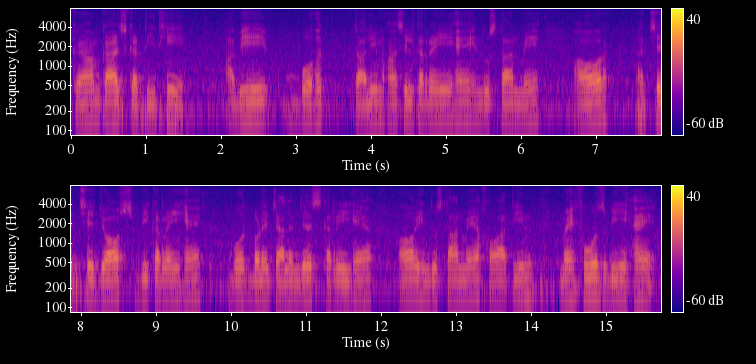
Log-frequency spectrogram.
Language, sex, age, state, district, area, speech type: Urdu, male, 30-45, Telangana, Hyderabad, urban, spontaneous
